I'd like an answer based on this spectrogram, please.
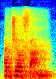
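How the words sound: It has a j sound and an oh vowel. This is the Yemenite pronunciation. "It would be pronounced hajofan"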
